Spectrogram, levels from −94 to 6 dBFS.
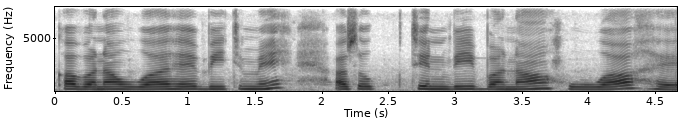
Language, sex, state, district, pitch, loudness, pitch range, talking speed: Hindi, female, Uttar Pradesh, Budaun, 230 Hz, -16 LUFS, 220-240 Hz, 155 wpm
